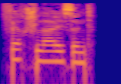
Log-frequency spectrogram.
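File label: "verschleißend", German; adjectives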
